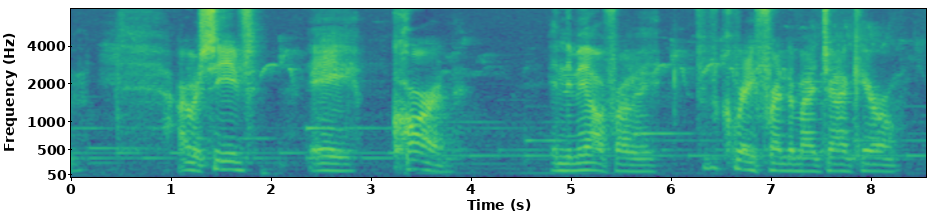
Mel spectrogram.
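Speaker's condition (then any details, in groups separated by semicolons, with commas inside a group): ALS; 7 years after onset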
